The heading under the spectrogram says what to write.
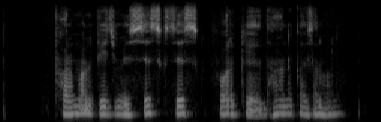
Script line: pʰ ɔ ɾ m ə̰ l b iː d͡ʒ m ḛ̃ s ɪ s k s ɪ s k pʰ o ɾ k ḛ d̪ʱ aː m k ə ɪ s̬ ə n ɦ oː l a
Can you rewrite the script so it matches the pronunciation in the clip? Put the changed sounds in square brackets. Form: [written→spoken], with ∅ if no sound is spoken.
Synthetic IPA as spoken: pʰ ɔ ɾ m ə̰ l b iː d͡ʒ m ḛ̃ s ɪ s k s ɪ s k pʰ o ɾ k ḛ d̪ʱ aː [m→n] k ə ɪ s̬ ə n ɦ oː l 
